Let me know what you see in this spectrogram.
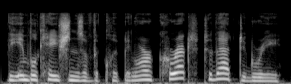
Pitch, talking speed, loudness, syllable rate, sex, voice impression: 195 Hz, 205 wpm, -16 LUFS, 6.3 syllables/s, female, feminine, slightly young, adult-like, thin, slightly tensed, slightly powerful, slightly dark, very hard, very clear, fluent, slightly cute, cool, intellectual, slightly refreshing, very sincere, very calm, slightly friendly, slightly reassuring, elegant, slightly wild, slightly sweet, slightly strict, slightly sharp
